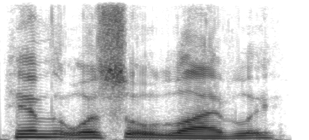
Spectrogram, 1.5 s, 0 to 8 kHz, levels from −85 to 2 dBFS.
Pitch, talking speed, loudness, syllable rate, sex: 145 Hz, 195 wpm, -15 LUFS, 4.9 syllables/s, male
